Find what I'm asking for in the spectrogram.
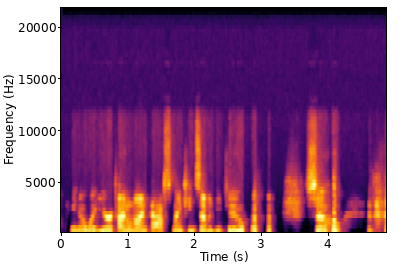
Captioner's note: laughs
